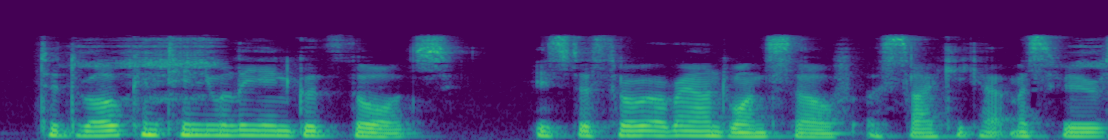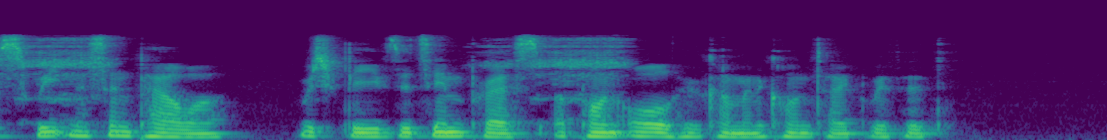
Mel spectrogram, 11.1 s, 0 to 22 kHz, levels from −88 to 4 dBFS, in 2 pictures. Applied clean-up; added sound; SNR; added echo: none; Hiss; 17 dB; none.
